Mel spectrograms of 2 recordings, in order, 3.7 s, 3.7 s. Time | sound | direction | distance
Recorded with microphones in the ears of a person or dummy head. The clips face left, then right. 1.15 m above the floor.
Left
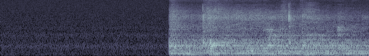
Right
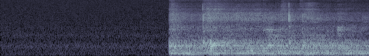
1.7 | whispering | 5° right (ahead or behind) | 0.5 m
